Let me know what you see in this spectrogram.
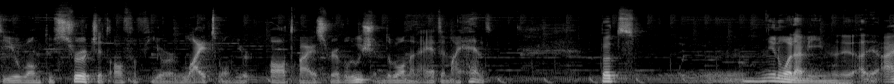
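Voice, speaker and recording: Low-voiced man rambling through gameplay commentary. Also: creaky. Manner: rambling, full of fillers and restarts. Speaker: card game player commentating his deck.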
